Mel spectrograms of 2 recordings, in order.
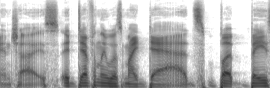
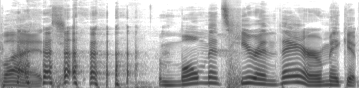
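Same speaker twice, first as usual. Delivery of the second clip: laughing; 9 semitones higher, much slower than usual. Real, not acted. Laughing while making her point.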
